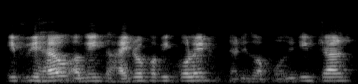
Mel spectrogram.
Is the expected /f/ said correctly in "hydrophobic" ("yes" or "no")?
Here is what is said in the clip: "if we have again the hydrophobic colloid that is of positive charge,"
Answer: no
